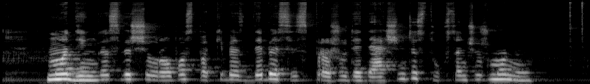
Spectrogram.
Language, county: Lithuanian, Panevėžys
